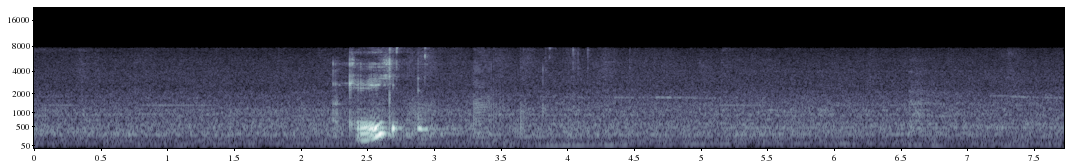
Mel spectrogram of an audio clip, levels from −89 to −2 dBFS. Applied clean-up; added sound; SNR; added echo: none; Fart; 19 dB; none.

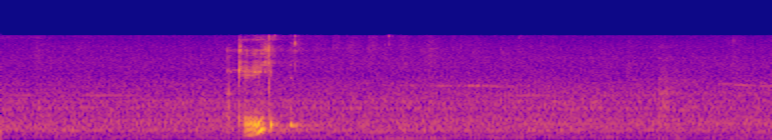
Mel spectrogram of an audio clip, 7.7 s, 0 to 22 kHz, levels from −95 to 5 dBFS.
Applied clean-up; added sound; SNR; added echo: none; none; none; none.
